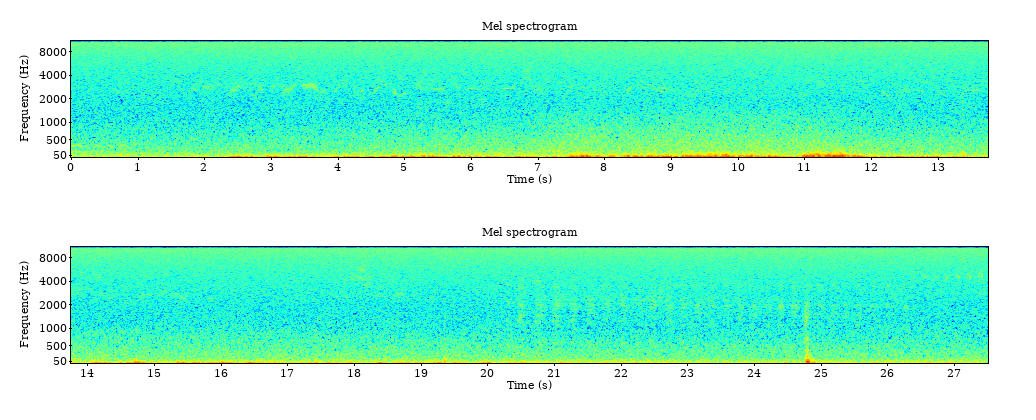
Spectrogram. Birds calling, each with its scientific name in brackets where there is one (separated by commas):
Erckel's Francolin (Pternistis erckelii), Red-billed Leiothrix (Leiothrix lutea), Hawaii Amakihi (Chlorodrepanis virens)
